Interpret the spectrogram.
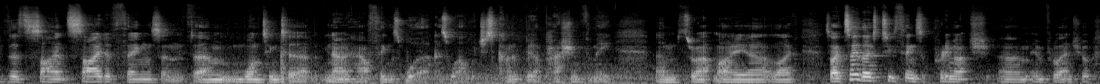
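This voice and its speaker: A man's voice: medium pitch, steady tone, normal speed, creaky. A middle-aged man with a southern English accent, answering interview questions in a rambling way with many ums and self-corrections. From England. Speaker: professor and executive guest. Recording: faint ambient noise.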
